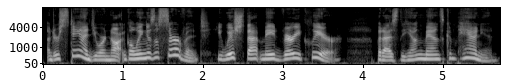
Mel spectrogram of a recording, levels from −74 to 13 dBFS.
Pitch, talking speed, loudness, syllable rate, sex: 225 Hz, 190 wpm, -17 LUFS, 5.2 syllables/s, female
